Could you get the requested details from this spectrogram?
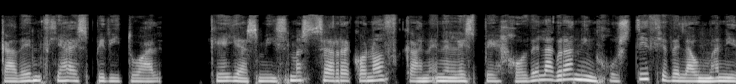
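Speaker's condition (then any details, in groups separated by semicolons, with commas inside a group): No condition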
